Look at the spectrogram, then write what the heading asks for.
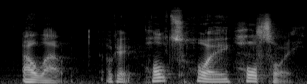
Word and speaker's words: Holtzhoy: Okay, Holtzhoy. Holtzhoy. But phonetically spelled Holtzhoy.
